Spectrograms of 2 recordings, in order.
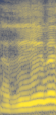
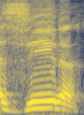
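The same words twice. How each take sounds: First: ज़ीना opening on 'th' as in 'this'; no whistle at the start of ज़ीना; soft zaal. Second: जीना with a buzzing 'z', zeena; wrong whistling z. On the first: Teacher contrasting two letters, soft zaal. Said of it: "ये ज़ाल है". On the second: Teacher showing learners the mistake, whistling z. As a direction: hiss the z in जीना. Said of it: "अब ये जा पढ़ा जा रहा है". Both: Shown as a demonstration.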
